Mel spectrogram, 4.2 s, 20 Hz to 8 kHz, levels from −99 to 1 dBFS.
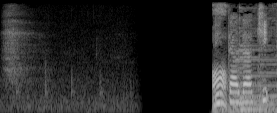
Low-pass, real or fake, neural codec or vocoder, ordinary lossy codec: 7.2 kHz; real; none; none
